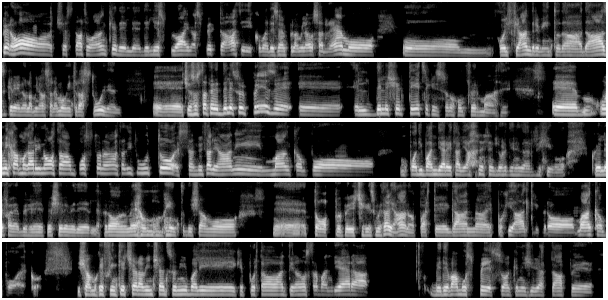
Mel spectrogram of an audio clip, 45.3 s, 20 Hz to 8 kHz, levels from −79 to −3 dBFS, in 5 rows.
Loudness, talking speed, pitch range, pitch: -22 LUFS, 145 wpm, 140-175 Hz, 155 Hz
